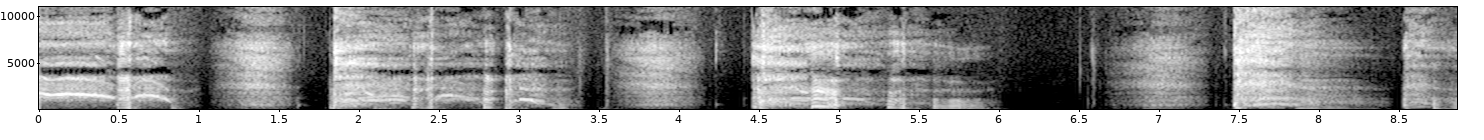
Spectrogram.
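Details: Acted coughing: repeated harsh coughs and throat clearing in about five short bouts, with brief quiet breaths between.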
